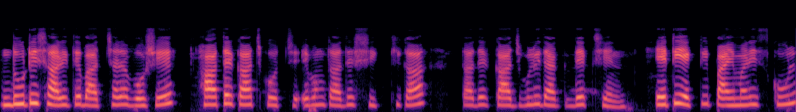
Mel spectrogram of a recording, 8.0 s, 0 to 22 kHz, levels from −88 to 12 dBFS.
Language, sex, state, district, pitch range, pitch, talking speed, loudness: Bengali, female, West Bengal, Malda, 255-285 Hz, 270 Hz, 145 wpm, -18 LUFS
